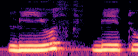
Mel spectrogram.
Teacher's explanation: huruf tha dalam kondisi sukun, saat kita ucapkan suaranya akan mengalir dengan mudah. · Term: rakhawah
